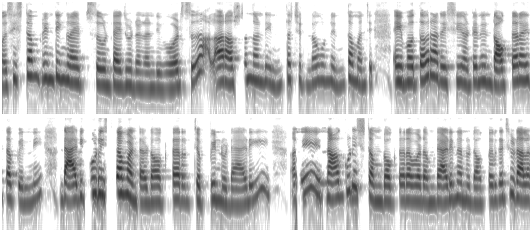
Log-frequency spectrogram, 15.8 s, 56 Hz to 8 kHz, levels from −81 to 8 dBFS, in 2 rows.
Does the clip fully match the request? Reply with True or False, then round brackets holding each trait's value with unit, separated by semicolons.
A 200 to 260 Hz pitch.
True (220 Hz)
